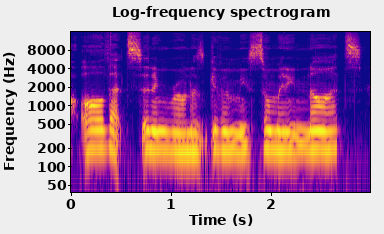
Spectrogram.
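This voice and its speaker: Casting: female actor for regal vampire queen in ASMR roleplay, indulgent yet commanding mistress, low-pitched fry at the edges, breathy and whispery, formally coaxing. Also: monotone. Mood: weary, haughty. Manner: slow, formal, coaxing pet names. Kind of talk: ASMR roleplay, intimate scripted acting.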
